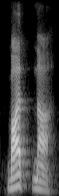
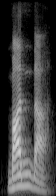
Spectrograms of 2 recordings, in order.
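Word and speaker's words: 맛나: Just like, so we change it to mat. Now we have matna, manna, manna, manna.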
